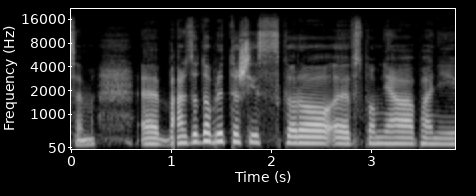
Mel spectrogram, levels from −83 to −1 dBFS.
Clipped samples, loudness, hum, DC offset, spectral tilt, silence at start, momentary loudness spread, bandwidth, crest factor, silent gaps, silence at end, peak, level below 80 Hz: under 0.1%; -21 LUFS; none; under 0.1%; -4.5 dB/octave; 0 s; 9 LU; 18 kHz; 18 dB; none; 0 s; -4 dBFS; -66 dBFS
